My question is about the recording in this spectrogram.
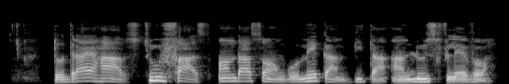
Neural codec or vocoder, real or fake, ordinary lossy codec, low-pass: none; real; none; 7.2 kHz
